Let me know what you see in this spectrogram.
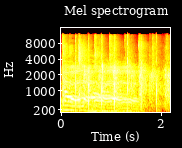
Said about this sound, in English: We all clapped in agreement. Once.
